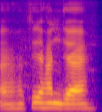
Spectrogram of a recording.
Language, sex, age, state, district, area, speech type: Bodo, male, 45-60, Assam, Kokrajhar, rural, spontaneous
